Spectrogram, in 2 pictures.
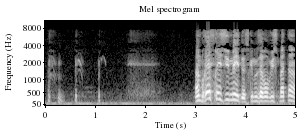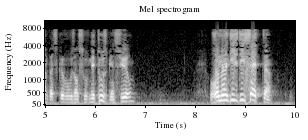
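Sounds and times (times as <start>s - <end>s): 
person coughing: 0.0s - 1.3s
raspy throat clearing: 0.0s - 1.3s
speech: 3.0s - 6.9s, 8.3s - 9.6s.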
